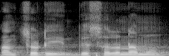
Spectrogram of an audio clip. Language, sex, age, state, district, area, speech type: Odia, male, 45-60, Odisha, Nayagarh, rural, spontaneous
